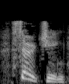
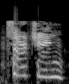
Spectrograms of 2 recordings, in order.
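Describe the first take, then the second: First: Single creature voice, somewhat higher; crawler's lead call. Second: Very high, loud answering call; echoing chorus cry. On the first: Acted. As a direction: intone the word for others to echo. Crawler's word before chorus echo. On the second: A narrator's reading. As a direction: echo it shrilly as a crowd. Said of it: "voices echoed".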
